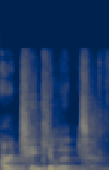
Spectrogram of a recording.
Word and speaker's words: articulate: So, depending on how this word is used, it will actually get pronounced differently. So, in this case, uh articulate is an adjective. Right? I would say he is very articulate. Ar-tic-u-late. Right? Again, it's an adjective. Right? Let's look at the example real quick before I go on. She is highly articulate and can explain complex ideas in simple terms. Right? But, as a noun, it's articulate.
